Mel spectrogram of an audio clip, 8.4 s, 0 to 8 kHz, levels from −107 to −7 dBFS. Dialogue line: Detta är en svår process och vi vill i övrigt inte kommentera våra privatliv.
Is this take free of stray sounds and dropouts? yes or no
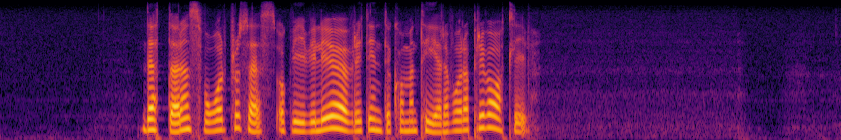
yes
